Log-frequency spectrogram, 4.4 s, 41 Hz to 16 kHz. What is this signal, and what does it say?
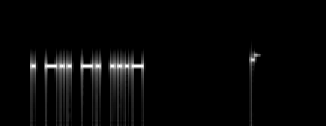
Morse code, heard as a keyed tone, about 25 wpm, 700 Hz. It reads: EDNV
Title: All Cut Numbers - 4-Digit 25wpm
